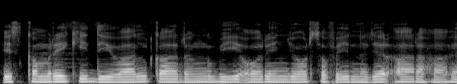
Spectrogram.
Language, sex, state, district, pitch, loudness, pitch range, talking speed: Hindi, male, Jharkhand, Ranchi, 120 Hz, -15 LUFS, 120-125 Hz, 170 wpm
